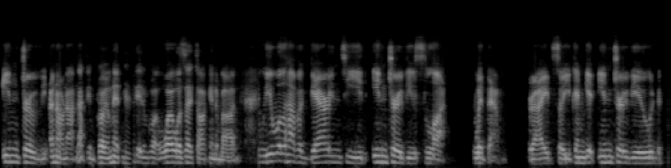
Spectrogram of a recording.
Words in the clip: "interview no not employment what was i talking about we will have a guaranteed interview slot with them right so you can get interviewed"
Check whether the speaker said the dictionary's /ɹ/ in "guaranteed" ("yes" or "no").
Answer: yes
